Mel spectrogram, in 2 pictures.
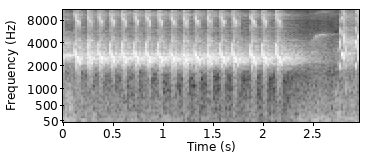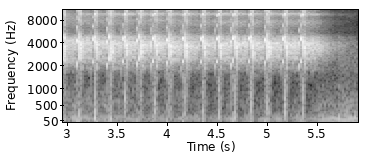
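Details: Black-winged myna (jalak putih) singing gacor with full content, meant to stir other birds. Fast run of loud, sharp repeated notes, then a brief gap and a new series of higher ringing notes at a steady pace.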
